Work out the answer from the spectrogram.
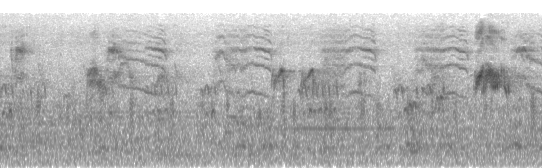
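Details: Red-whiskered bulbuls at a trap with a decoy pair, where a female has just been caught. Bright chirps and short warbled phrases overlap, with several birds calling at once over a soft outdoor hiss.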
